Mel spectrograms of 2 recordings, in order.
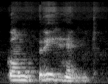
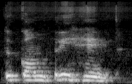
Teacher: Consists of three syllables where the first two are unstressed and the last one is stressed. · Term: anapest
